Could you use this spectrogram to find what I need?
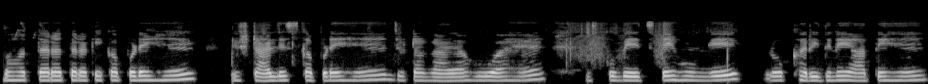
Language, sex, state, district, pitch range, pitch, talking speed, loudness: Hindi, female, Chhattisgarh, Sarguja, 185-195 Hz, 190 Hz, 125 wpm, -19 LUFS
